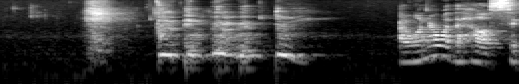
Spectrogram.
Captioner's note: coughs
